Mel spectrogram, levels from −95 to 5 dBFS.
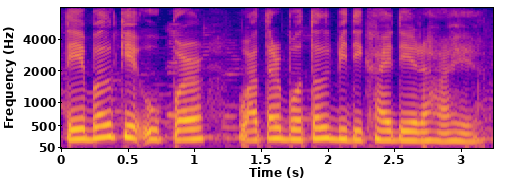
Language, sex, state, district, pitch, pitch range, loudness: Hindi, female, Arunachal Pradesh, Longding, 210 Hz, 195-230 Hz, -13 LUFS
